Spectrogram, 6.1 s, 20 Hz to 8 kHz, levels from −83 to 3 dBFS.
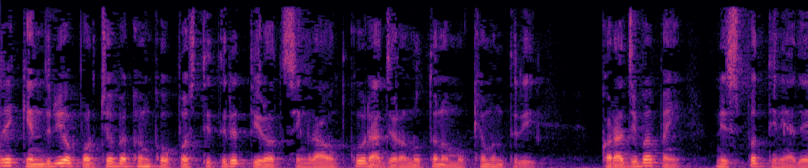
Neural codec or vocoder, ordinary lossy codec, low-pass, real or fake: none; none; none; real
